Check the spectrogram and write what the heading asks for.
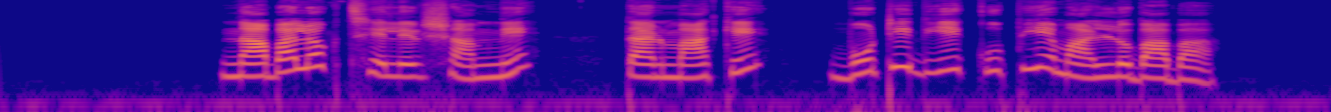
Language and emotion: Bengali, neutral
